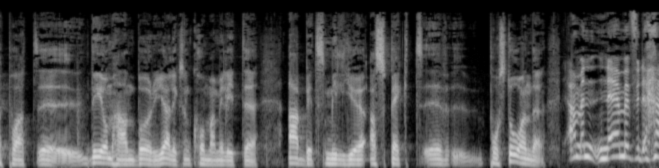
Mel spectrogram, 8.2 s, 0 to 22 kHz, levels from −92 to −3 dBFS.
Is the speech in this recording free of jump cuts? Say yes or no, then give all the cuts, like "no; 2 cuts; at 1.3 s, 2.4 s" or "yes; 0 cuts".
no; 2 cuts; at 1.1 s, 7.0 s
